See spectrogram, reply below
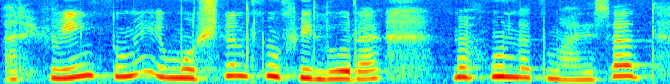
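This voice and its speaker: A woman's voice: high-pitched, fast, dark tone, close to an everyday voice. A woman voicing a devoted, reassuring young husband in a storybook reading, in her own plain voice.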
